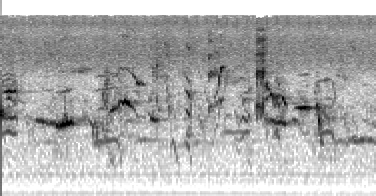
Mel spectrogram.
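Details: New Zealand bellbird singing on Little Barrier Island, New Zealand: a quick, varied run of clear bell-like notes mixed with harsh squeaky phrases, about two a second, over a faint steady hum.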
